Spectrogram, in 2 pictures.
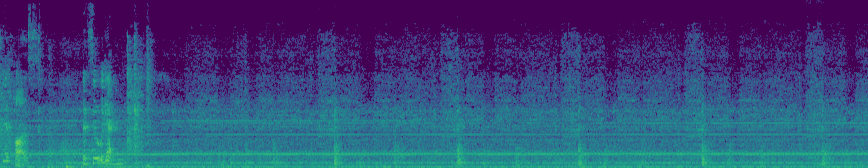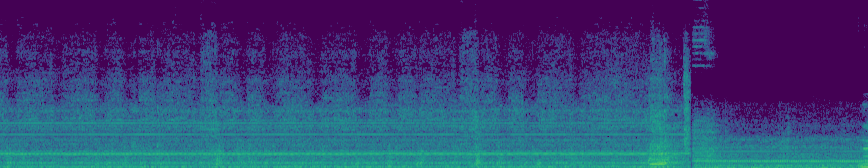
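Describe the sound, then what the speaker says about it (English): Printer running steadily as it prints a onesie, a continuous mechanical whir with faint rhythmic clicks throughout, ending abruptly near the end as the motor stops. "Send it over to the printer."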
